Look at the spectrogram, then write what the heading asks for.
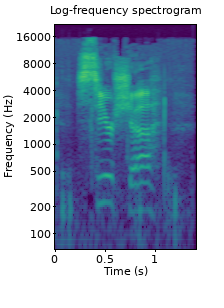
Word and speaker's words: Saoirse: God damn it, Saoirse Ronan.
